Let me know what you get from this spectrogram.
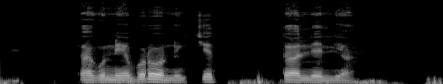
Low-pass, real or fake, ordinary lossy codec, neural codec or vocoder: none; fake; none; vocoder, 44.1 kHz, 128 mel bands every 256 samples, BigVGAN v2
